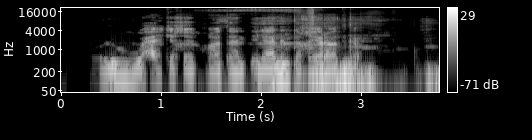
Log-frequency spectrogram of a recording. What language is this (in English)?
Somali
